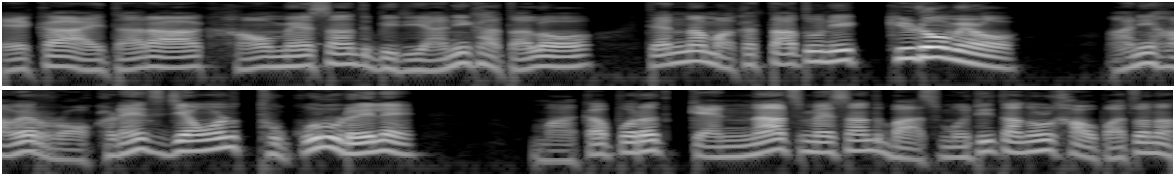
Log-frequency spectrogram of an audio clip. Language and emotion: Goan Konkani, disgusted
